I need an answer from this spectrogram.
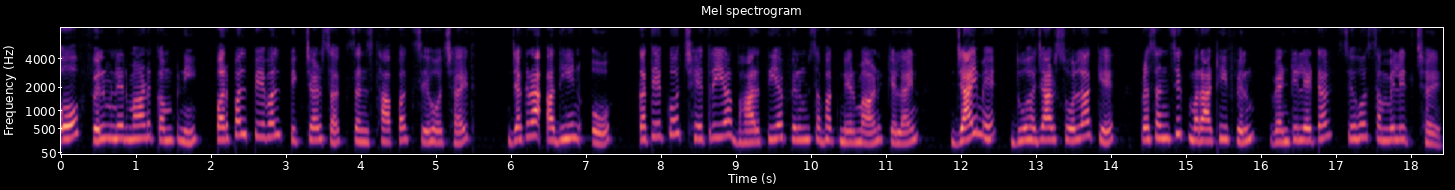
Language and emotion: Maithili, neutral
